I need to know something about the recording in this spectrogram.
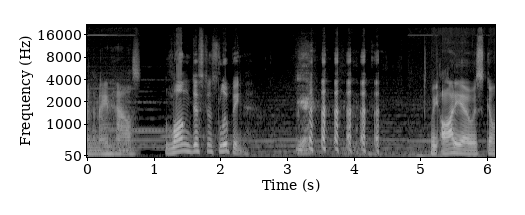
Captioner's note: laughs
